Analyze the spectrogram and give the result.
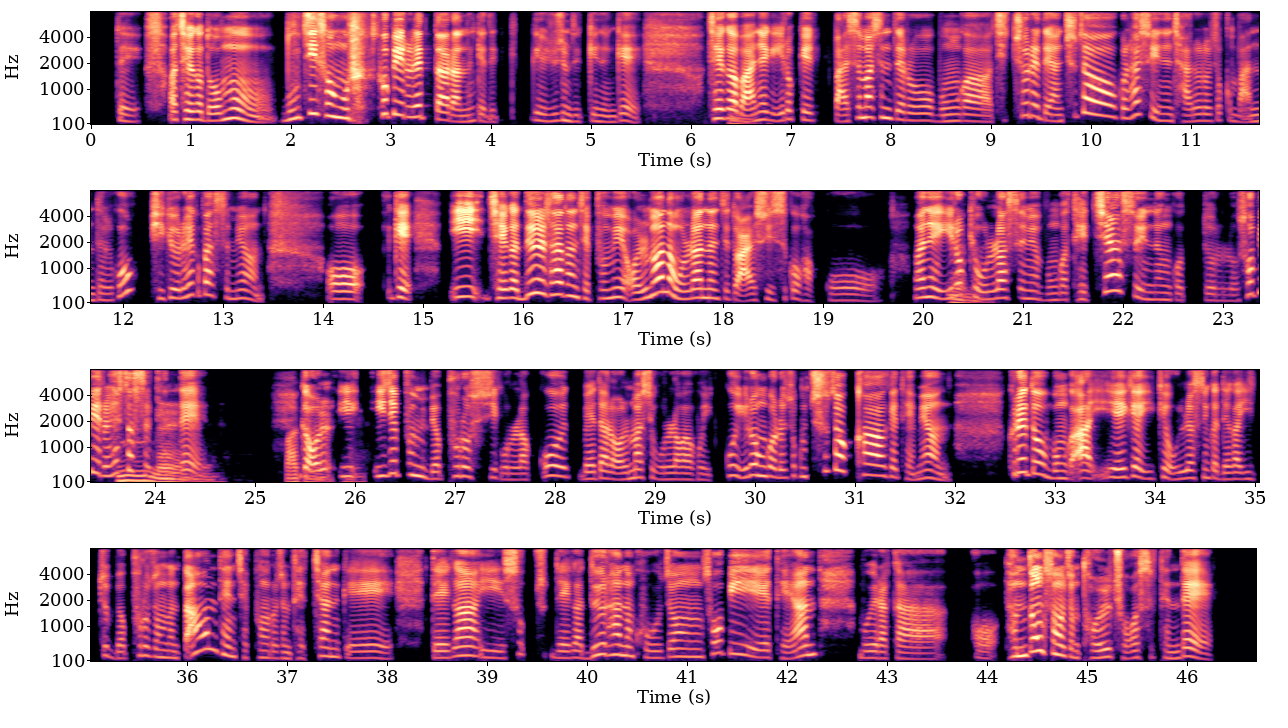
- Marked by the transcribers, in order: laughing while speaking: "'무지성으로"; tapping; other background noise
- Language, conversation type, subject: Korean, advice, 현금흐름을 더 잘 관리하고 비용을 줄이려면 어떻게 시작하면 좋을까요?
